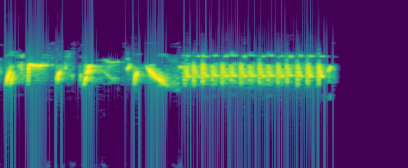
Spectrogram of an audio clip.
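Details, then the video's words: European goldfinch, Moroccan song in the qazarat and srrr bartbartio style: bright twittering slurs and tinkling notes running continuously, ending in a fast, even buzzy trill of rapidly repeated notes. Nothing else is heard. "تغريد مغربي ڨازرات + سررر برتبرتيو canto jilguero marocco"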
